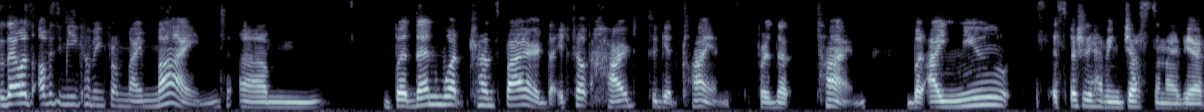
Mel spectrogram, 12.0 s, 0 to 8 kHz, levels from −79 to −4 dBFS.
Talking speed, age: 160 wpm, 20-39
